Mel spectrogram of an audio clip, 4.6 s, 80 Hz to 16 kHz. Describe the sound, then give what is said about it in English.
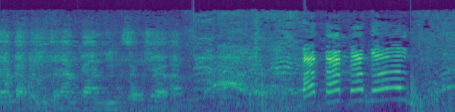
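Harsh wind roars steadily over the Navy corvette Sukhothai, tilted at a nearly 60-degree angle to the water, while several sailors shout loudly in bursts, their raised voices rising and falling over the blustery noise. “Videos and footage shared on social media showed the Sukhothai, one of just seven Navy corvettes, at a nearly 60-degree angle to the water, the sound of harsh winds and shouting sailors in the background.”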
